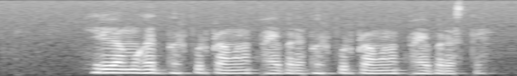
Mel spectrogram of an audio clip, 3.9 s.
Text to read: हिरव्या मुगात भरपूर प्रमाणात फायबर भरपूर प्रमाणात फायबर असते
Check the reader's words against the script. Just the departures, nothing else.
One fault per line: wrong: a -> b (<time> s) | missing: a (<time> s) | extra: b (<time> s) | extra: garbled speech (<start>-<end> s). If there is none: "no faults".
no faults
